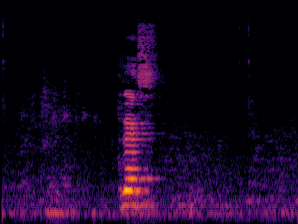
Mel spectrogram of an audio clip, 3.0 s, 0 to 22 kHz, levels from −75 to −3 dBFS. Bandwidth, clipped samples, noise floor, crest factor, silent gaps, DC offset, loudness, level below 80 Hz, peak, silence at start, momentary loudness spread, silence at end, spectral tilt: 16.5 kHz; under 0.1%; -51 dBFS; 24 dB; none; under 0.1%; -25 LUFS; -70 dBFS; -8 dBFS; 0.45 s; 28 LU; 1.05 s; -3 dB/octave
